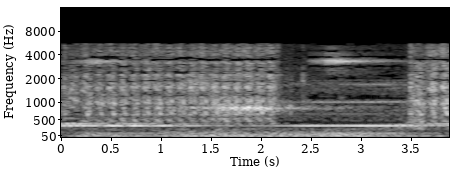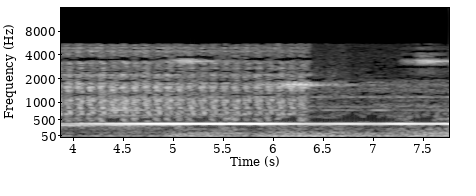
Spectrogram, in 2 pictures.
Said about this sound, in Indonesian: Hah? Kenapa ini? Aduh. Kenapa mendadak mobilku tidak bisa di starter? Aku coba terus dan terus.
